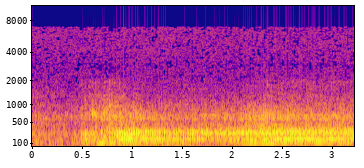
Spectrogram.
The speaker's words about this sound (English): This old car's got a lot of pep. Hey, it's a different car since we've been using that Rio Grande crack gasoline.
